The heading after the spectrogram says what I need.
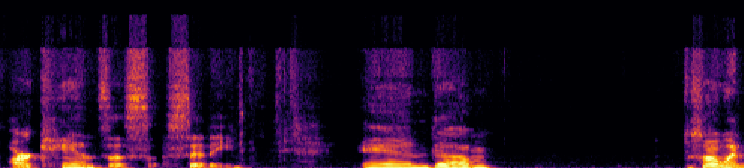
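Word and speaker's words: Arkansas City: our kansas city and no it's not arkansas even though it's spelled arkansas it's our kansas city and um so i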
